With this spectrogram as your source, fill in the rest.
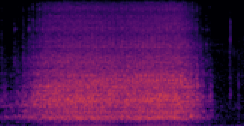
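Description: A serger sewing machine runs steadily for about two seconds stitching jelly roll charm square seams, a loud, even mechanical whir that ramps up, holds, then winds down, with no talking.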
